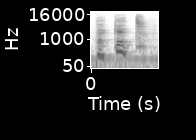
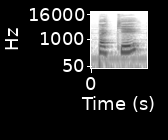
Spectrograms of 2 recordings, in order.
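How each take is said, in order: First: The word ends with a clear T sound. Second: The word ends without a T sound. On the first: "if there was a double T E at the end, then it would be paquette" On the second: "you don't pronounce the T at the end"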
